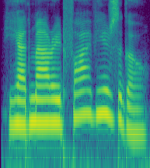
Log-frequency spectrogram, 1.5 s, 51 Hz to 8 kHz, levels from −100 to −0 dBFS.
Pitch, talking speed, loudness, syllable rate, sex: 205 Hz, 240 wpm, -15 LUFS, 5.7 syllables/s, female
